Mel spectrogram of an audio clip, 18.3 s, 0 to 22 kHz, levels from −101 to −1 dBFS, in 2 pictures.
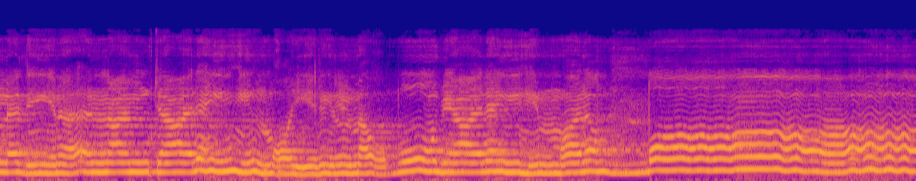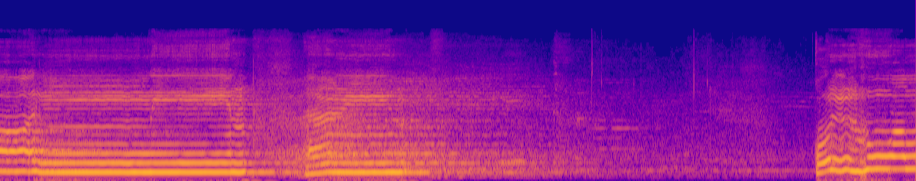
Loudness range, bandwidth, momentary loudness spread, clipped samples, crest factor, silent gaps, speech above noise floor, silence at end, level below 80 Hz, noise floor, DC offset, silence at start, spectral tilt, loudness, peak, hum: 8 LU; 9.6 kHz; 8 LU; under 0.1%; 8 dB; none; 31 dB; 0 s; -54 dBFS; -53 dBFS; under 0.1%; 0 s; -7.5 dB/octave; -23 LUFS; -14 dBFS; none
